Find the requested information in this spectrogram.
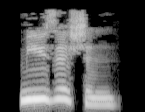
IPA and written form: mjuːˈzɪʃn (Musician)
